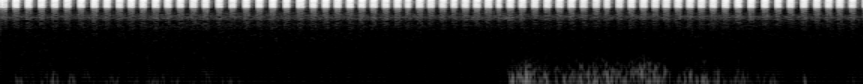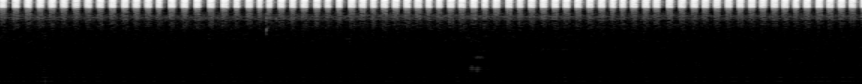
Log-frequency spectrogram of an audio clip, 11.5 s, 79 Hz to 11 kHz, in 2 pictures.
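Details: A Diceroprocta vitripennis cicada calling in the evening at Sand Hills State Park, Reno County, Kansas, on July 20, 2014. It gives a steady, very high, rapidly pulsed buzz, with a brief low rumble of background noise midway.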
